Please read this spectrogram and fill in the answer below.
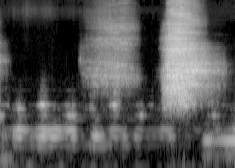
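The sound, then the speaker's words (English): Deep breathing during a guided breathwork session: two long, airy breath sounds, the second louder and fuller, over a steady low humming drone. “Vibrant inhales and relaxed exhales. Feels good to breathe.”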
